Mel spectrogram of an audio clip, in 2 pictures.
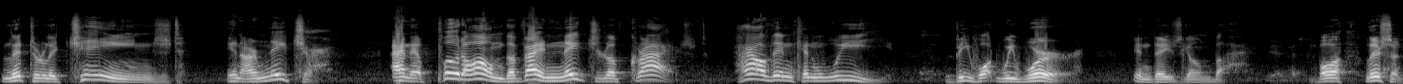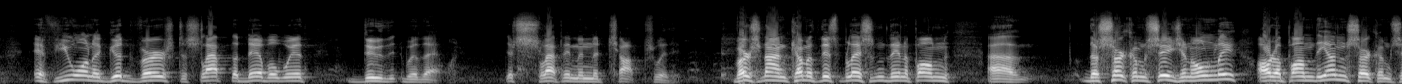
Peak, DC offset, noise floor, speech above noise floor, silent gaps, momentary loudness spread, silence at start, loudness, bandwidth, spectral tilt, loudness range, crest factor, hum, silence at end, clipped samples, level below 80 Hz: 0 dBFS; under 0.1%; -54 dBFS; 39 dB; none; 15 LU; 0 s; -15 LUFS; 11 kHz; -5 dB/octave; 7 LU; 16 dB; none; 0 s; under 0.1%; -56 dBFS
